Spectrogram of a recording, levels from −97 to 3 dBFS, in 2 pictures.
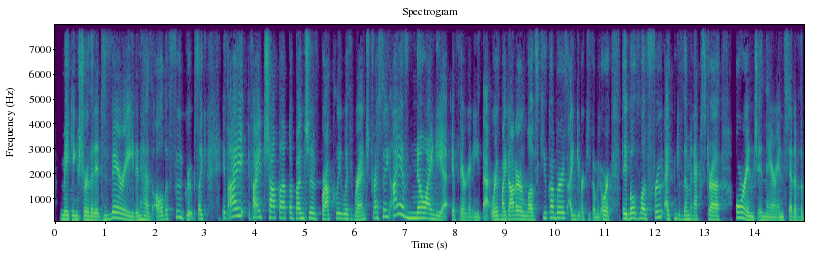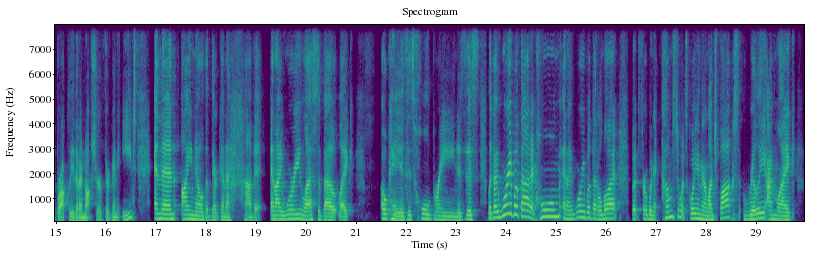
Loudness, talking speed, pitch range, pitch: -20 LUFS, 245 wpm, 150-210 Hz, 170 Hz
